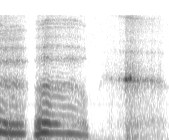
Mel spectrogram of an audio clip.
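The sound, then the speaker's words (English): A voice imitating asthmatic wheezing from narrowed bronchial tubes in the lungs: two strained, groaning voiced breaths followed by a thinner, higher whistling wheeze, all fairly faint. “Asthma is caused by bronchospasm. It's a narrowing of the bronchial tubes in the lungs, so they wheeze like,”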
